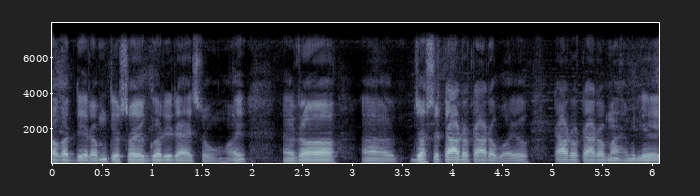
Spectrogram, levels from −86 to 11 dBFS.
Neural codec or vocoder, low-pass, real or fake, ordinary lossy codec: none; 7.2 kHz; real; none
